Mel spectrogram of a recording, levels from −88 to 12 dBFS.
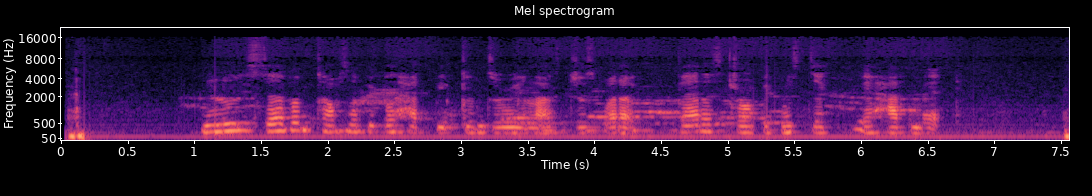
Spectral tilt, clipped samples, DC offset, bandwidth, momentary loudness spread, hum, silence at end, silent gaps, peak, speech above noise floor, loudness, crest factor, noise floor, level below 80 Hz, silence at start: -7.5 dB/octave; under 0.1%; under 0.1%; 16.5 kHz; 12 LU; none; 0 s; none; -2 dBFS; 22 dB; -21 LUFS; 18 dB; -43 dBFS; -42 dBFS; 0.05 s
